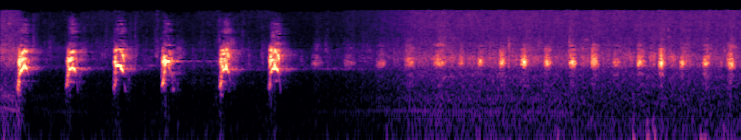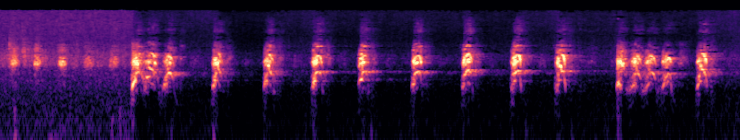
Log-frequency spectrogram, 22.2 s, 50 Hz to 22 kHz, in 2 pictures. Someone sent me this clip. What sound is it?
echo barking dog020710
02.07.2010: about 19.00 Sobieszow on the forest road Gen. Bema(Sobieszow-Jelenia Gora in the Low Silesia region)
the echoing sound of the barking dog.
barking, sobieszow, dog, poland, field-recording, jelenia-gora, forest, echo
